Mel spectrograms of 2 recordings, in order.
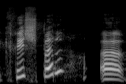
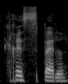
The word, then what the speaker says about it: Krispel: crispo some people say krispel but in the correct way it's crispel with an s not with an sch how you find the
